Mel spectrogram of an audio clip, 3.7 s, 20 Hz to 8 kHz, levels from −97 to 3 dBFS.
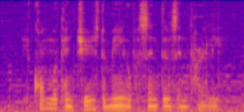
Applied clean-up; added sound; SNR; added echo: none; Acoustic guitar; 18 dB; none.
